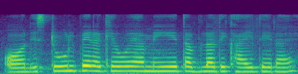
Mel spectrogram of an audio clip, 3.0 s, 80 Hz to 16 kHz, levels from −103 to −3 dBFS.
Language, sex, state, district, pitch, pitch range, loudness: Hindi, female, Madhya Pradesh, Bhopal, 220 Hz, 205-230 Hz, -15 LUFS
